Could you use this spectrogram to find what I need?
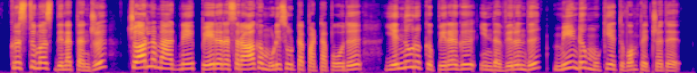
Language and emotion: Tamil, neutral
